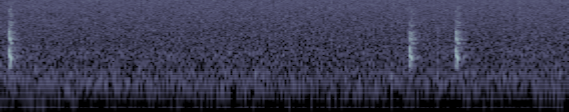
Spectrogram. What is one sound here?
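Short, bright menu blips sound a few times.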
